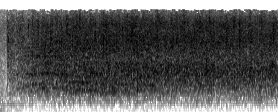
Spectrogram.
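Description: A sustained burst of audience applause, dense and steady, with many hands clapping together into a broad, hissy wash that swells quickly and holds for several seconds.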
